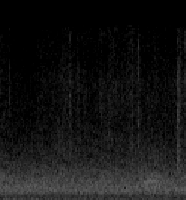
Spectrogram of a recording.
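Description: Faint, steady outdoor background noise, an even hiss with no distinct events.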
